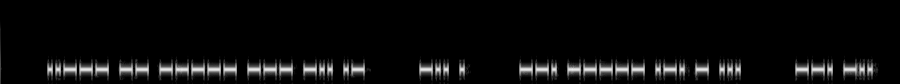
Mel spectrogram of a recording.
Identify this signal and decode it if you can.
Morse code, heard as a keyed tone, about 30 wpm, 700 Hz. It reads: 2M0ODA DE G0RTS GD
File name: UK MASTER QSOs TRAINING / 30WPM / UK MASTER QSOs 0028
